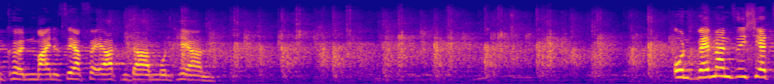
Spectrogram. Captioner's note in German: Beifall SPD und Freie Demokraten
